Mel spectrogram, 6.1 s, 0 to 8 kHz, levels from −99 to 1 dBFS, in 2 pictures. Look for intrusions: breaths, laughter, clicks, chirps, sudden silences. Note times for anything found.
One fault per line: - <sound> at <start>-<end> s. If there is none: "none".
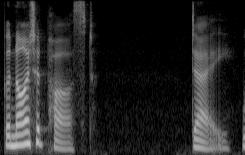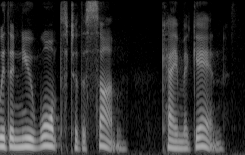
none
